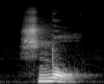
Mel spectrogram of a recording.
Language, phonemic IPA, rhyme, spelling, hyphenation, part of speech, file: Dutch, /snɔl/, -ɔl, snol, snol, noun, Nl-snol.ogg
- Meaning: 1. slut, whore, promiscuous woman 2. babe, lover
